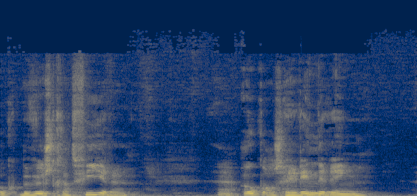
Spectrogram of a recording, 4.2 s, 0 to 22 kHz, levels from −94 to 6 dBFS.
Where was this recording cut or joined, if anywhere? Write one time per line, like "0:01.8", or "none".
none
